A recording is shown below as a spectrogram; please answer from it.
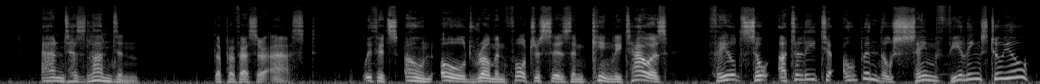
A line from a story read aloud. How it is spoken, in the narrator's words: Molly sighed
